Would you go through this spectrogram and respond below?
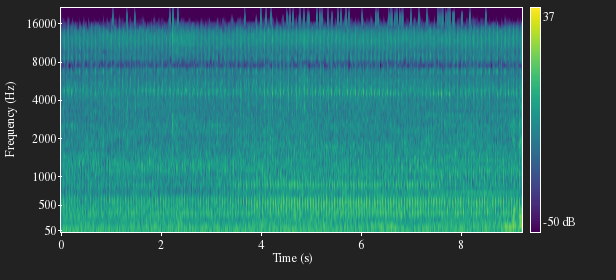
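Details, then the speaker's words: Audi A8 D5 diesel idling with a knock: rhythmic pulsing tick about four per second traced by hand on the high-pressure fuel pump feed pipe; swapping the intake manifold/flap did not change it. "Я уже дошёл до того, что я берусь за подающую трубку на ТНВД. И вот звук пульсирующий именно с ТНВД. Как вот пульсирует ТНВД."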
